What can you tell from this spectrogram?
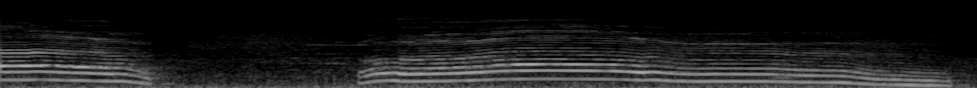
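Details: Male cats yowling angrily before a fight, one brief falling wail followed by a sustained, slightly wavering moan of nearly three seconds that sags downward at its end; rich harmonic tone, faint room hum underneath.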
